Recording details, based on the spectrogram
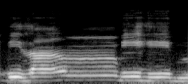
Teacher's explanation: बिज़म्बिहिम ज़ाल को मीम के साथ मिलाते हुए गुन्ना करेंगे,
